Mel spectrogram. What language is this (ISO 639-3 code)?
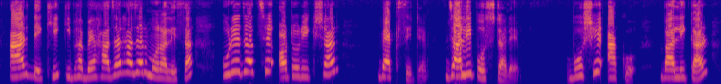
ben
